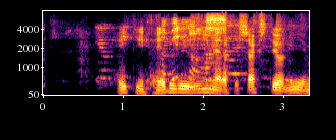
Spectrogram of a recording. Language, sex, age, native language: Icelandic, male, 15, Icelandic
